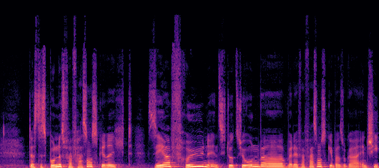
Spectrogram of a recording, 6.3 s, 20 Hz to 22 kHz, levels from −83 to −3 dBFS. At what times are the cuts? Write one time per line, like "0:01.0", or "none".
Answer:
0:04.8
